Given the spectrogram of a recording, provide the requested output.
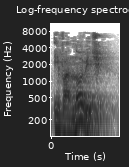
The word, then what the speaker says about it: Иванович: Причем Иванович — фамилия. Ударение на предпоследнем слоге. Это важно.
